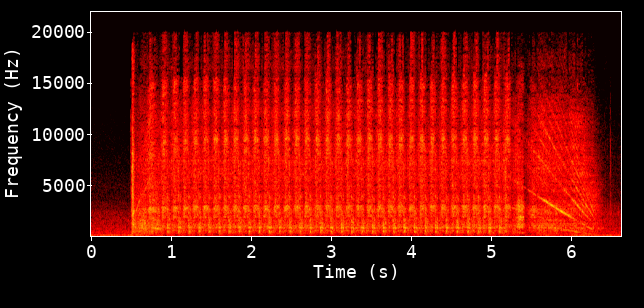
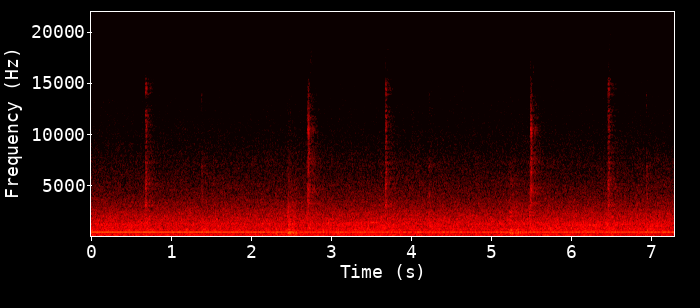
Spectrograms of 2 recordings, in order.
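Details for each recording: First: 1989 Dodge Daytona ES salvage-yard car, throttle-body injection: steady fast starter cranking about four beats a second for five seconds, never catches; fuel seen pouring in at the throttle body, injector suspected stuck open and flooding it. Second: 1989 Dodge Daytona ES salvage-yard car: faint steady mid-pitch hum under light ticks as key is cycled on and off to prime; electric fuel pump priming normally before first start attempt.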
